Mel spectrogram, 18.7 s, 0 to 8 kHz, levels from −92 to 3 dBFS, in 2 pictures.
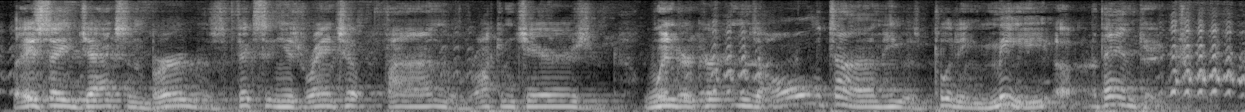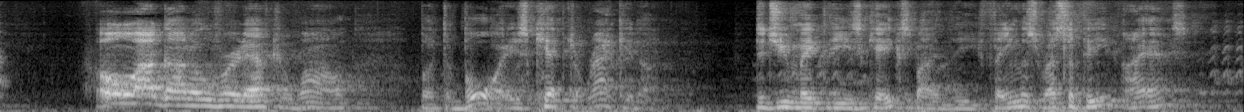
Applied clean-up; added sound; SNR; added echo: none; Livestock, farm animals, working animals; 16 dB; reverberation time 3.0 s.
